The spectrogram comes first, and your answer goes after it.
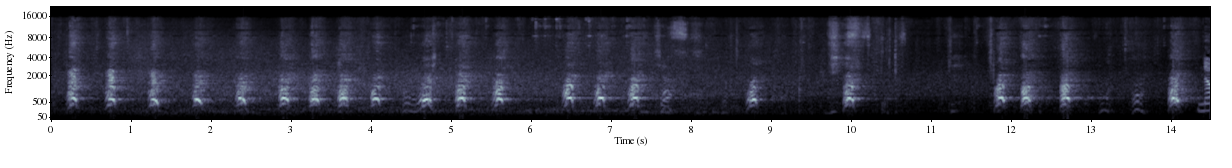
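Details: Bulldog, addressed as a boy, barking at a dog park: a long run of loud, evenly paced barks, roughly two per second, with a short pause and then a final burst of barks. Human voices chime in near the end.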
